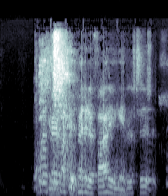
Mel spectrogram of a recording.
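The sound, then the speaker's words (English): A loud sneeze, a single voiced burst with a hissy, breathy peak that trails off into a drawn-out vocal tail. “Bless you.”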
